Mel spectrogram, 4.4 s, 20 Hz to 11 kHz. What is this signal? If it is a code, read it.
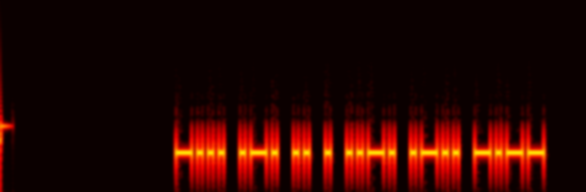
Morse code, heard as a keyed tone, about 32 wpm, 700 Hz. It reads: BRIEFLY
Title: Seven Letter Words - 30wpm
